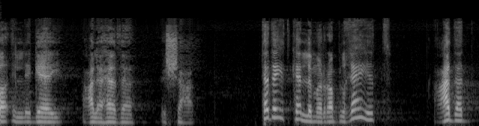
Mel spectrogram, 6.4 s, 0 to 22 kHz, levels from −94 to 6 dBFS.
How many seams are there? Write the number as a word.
zero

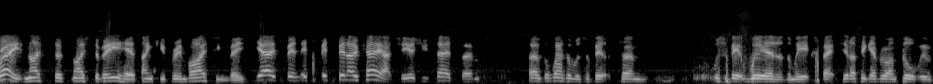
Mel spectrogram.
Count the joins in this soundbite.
zero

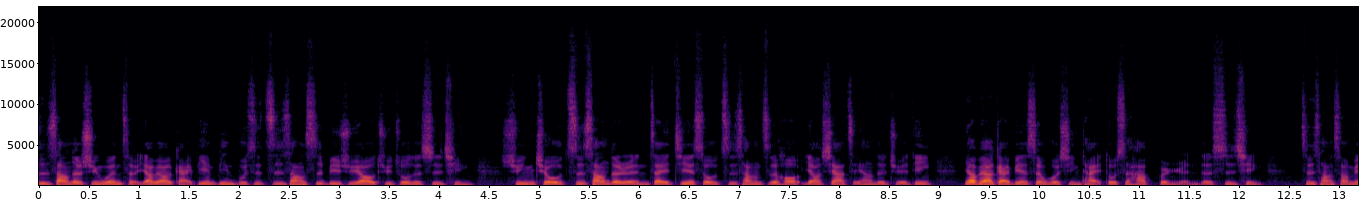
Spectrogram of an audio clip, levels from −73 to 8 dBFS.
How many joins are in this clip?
zero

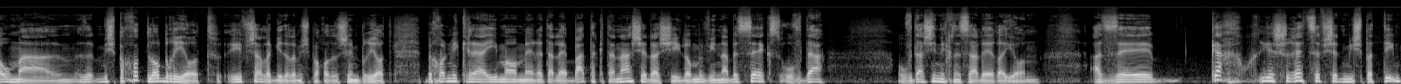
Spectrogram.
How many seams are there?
zero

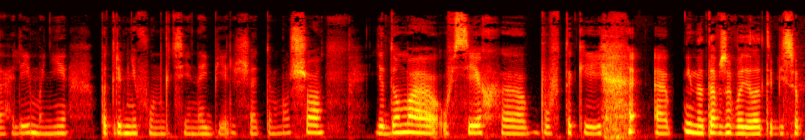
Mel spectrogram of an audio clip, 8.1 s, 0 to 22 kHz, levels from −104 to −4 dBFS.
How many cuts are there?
one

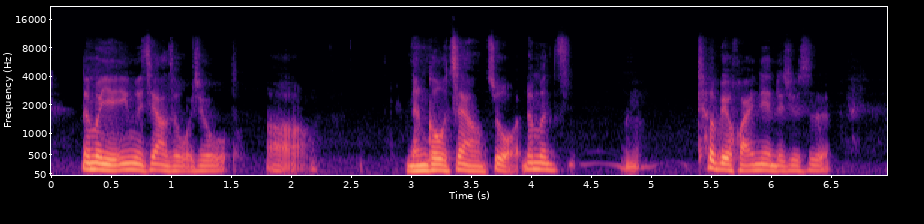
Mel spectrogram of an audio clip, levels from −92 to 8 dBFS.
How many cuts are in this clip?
zero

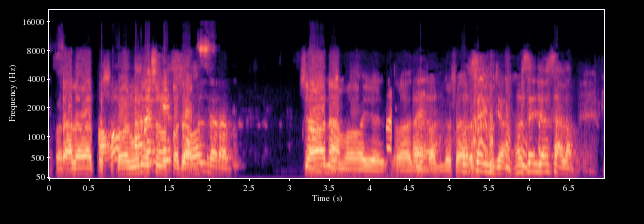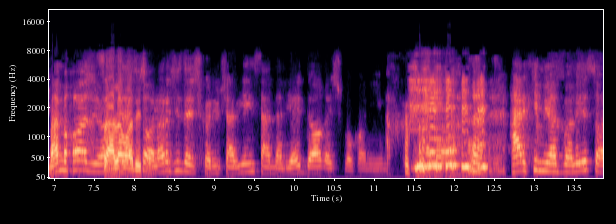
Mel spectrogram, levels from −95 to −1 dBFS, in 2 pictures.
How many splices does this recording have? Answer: zero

